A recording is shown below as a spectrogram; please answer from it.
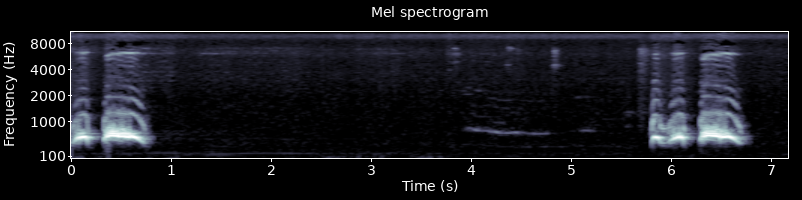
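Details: Spotted dove coos played as a lure for wild doves; a three-part phrase, two short coos then a long one, opens the stretch, a long quiet gap follows, and the same phrase repeats near the end.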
